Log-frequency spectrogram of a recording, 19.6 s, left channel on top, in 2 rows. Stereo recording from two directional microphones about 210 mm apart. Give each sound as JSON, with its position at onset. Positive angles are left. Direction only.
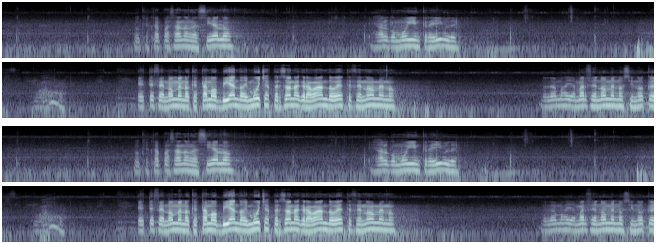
{"t": 2.0, "sound": "speech", "side_deg": -5}
{"t": 5.5, "sound": "speech", "side_deg": -5}
{"t": 11.8, "sound": "speech", "side_deg": 0}
{"t": 17.8, "sound": "speech", "side_deg": 25}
